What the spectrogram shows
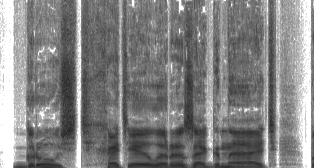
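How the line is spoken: Deep bass voice. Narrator (Russian): подхватил Иван Иваныч басом

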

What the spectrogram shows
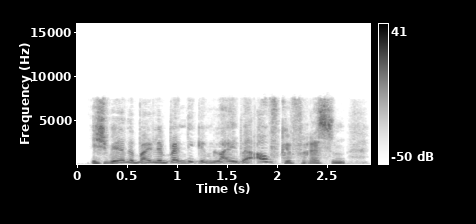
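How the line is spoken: Wailing lament. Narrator (German): jammerte Pippin

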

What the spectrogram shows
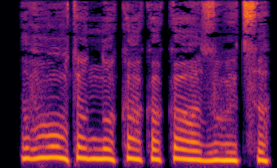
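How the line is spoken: Drawling. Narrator (Russian): протянула Марья Ивановна

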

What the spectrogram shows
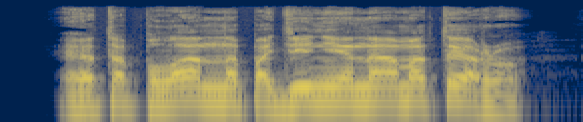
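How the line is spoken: Harsh bark. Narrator (Russian): рявкнул Акено

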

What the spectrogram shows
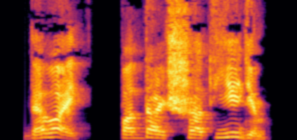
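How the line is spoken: Gruff mutter. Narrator (Russian): на ходу буркнув

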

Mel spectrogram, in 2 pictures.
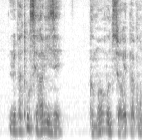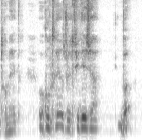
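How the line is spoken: Astonished exclamation. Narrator (French): s'exclama Cerise stupéfaite

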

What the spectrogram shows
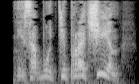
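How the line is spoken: Whispered from behind. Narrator (Russian): прошептал сзади Христиник

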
